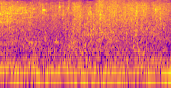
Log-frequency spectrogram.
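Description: Computers blow up in Batman: Arkham Origins, a dense, loud burst of explosive roar and crackling debris that fills the whole short stretch without letting up.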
